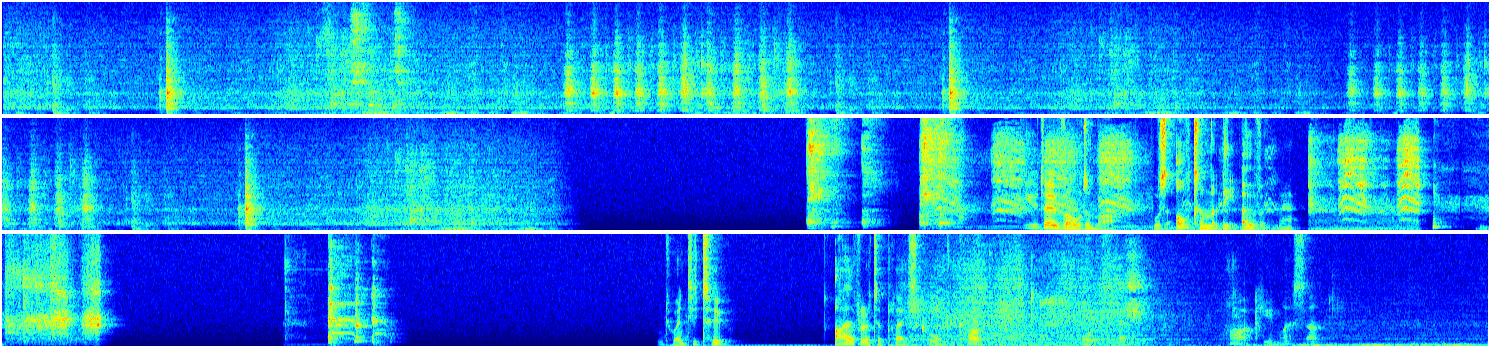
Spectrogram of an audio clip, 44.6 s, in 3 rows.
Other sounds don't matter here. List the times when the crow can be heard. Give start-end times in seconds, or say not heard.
24.1-30.8.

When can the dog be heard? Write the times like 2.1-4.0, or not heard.
not heard.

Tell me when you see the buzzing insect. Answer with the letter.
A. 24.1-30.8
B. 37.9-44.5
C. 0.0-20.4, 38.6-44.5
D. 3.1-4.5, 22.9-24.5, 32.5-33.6
C.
